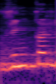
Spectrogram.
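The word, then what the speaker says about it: wrinkled: शी had been old एंड रिंकल्ड, ठीक है, इसमें रिंकल्ड नहीं बोलेंगे, डब्ल्यू जो इसमें साइलेंट है।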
